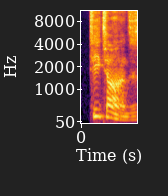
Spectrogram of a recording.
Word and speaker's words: Tetons: Grand Tetons. – Tetons. Is that how you pronounce it? Tetons? – Yeah. I'm pretty sure it's Grand Tetons.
